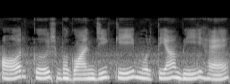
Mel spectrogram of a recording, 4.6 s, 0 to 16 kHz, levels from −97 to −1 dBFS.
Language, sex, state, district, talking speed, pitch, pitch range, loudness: Hindi, female, Madhya Pradesh, Umaria, 90 wpm, 180 Hz, 170-200 Hz, -14 LUFS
